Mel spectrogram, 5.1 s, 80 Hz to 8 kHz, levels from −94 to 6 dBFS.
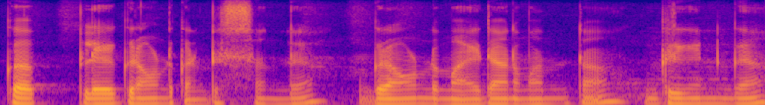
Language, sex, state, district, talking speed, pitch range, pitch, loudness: Telugu, male, Andhra Pradesh, Manyam, 105 wpm, 105-110 Hz, 110 Hz, -22 LUFS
